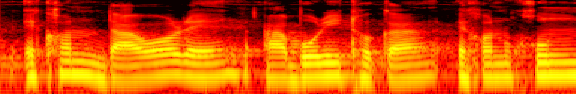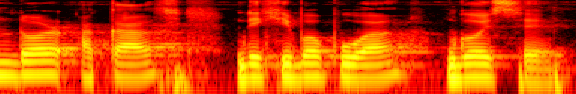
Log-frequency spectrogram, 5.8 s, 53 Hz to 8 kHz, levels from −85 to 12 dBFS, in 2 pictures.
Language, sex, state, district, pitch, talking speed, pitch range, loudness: Assamese, male, Assam, Sonitpur, 130 Hz, 105 wpm, 125-135 Hz, -16 LUFS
